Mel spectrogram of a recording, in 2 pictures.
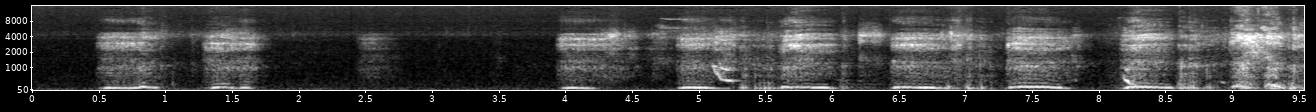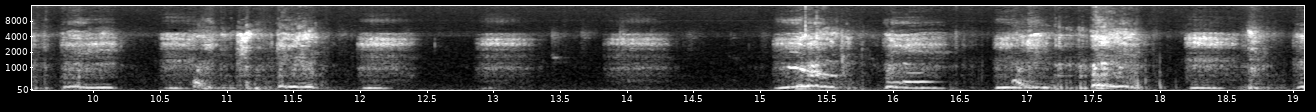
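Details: A Corgi snarls during a playful tussle with a Dachshund over a toy. Rhythmic low growls pulse more than once a second, with harsher noisy bursts toward the end.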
